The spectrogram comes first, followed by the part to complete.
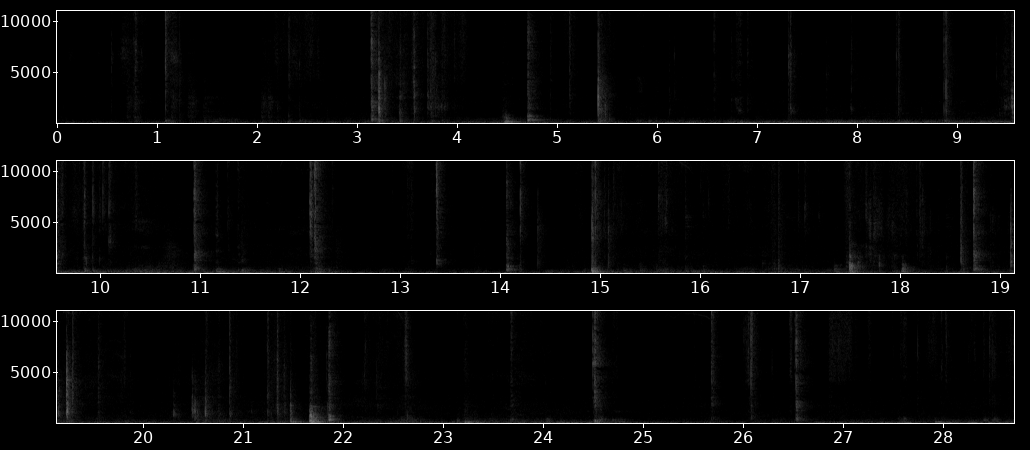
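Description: Irregular light clicks and taps from hands handling heat tape and sublimation paper: tape pulled from a dispenser, torn off and pressed down onto the paper over a mouse pad.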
